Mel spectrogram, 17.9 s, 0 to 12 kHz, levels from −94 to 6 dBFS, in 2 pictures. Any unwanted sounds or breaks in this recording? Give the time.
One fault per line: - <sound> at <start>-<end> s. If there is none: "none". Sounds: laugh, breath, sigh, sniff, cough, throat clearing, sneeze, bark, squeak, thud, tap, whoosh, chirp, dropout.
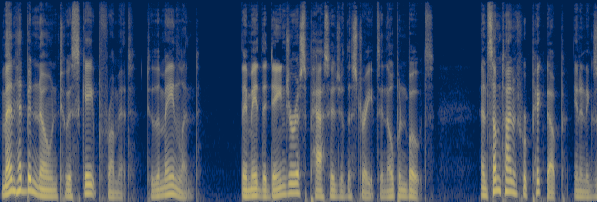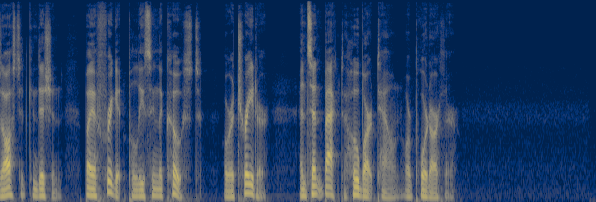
none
